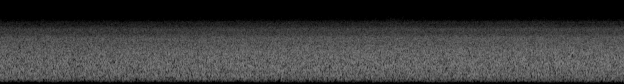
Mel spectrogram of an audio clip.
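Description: Rapids of the Chilliwack River rushing: a steady, even wash of white water.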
